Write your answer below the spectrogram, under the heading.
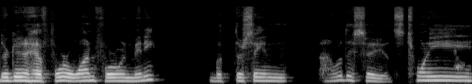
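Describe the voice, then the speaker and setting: The speaker mumbles at a fairly quick pace. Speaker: podcast host. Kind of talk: casual chat. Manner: mumbling.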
